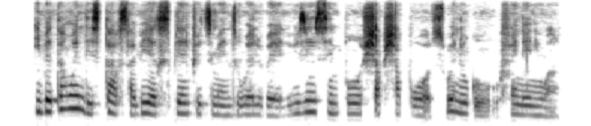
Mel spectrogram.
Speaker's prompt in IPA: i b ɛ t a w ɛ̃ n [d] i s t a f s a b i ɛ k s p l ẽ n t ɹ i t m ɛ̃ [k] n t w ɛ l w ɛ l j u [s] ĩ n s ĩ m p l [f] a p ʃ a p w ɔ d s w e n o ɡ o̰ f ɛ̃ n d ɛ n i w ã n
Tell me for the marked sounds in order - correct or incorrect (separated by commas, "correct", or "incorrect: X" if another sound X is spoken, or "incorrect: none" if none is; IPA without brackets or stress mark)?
correct, incorrect: none, incorrect: z, incorrect: ʃ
